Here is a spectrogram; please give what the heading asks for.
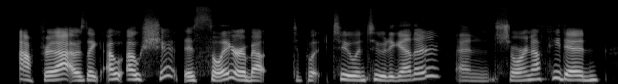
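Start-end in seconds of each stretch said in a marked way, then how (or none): none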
